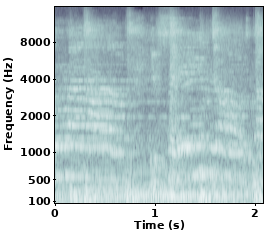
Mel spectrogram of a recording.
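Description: A young man singing in a high, chipmunk-like voice with no voice effect, into a handheld microphone, over accompaniment that holds steady low notes.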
